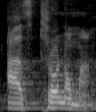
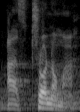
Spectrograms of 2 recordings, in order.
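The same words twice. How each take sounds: Both takes have the same delivery.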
